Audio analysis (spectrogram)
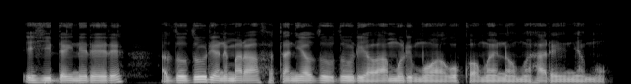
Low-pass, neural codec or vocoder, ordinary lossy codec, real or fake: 7.2 kHz; none; AAC, 96 kbps; real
